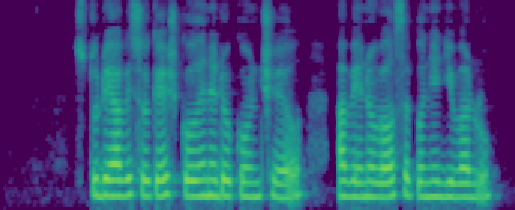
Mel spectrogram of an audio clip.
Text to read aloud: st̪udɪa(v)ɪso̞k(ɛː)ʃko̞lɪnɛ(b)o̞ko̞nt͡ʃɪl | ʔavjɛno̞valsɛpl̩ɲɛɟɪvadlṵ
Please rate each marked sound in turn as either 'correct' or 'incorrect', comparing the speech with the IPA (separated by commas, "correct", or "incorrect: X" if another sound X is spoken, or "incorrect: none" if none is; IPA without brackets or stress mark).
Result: correct, correct, incorrect: d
